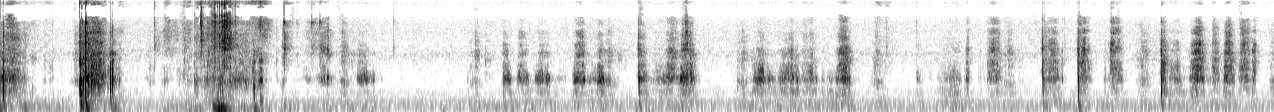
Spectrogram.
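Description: Fingernails scratch the front and back surfaces of a printed, laminated hardboard clipboard with a metal clip. Two sharper, louder strokes come near the start, followed by a run of soft, dry scratches with a faint steady hum underneath.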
